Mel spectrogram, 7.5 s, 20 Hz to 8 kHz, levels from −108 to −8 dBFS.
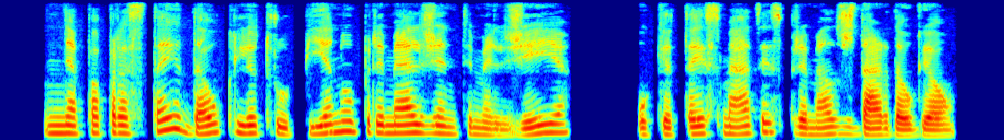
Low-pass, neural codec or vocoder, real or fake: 7.2 kHz; none; real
